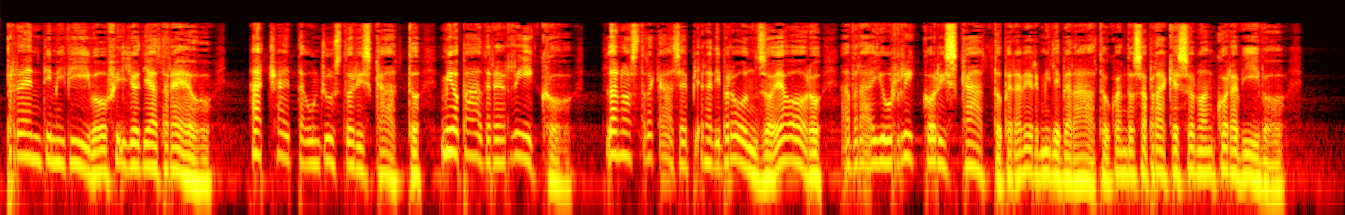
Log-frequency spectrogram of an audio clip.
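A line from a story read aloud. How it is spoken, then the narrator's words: Pleading. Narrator (Italian): supplicandolo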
